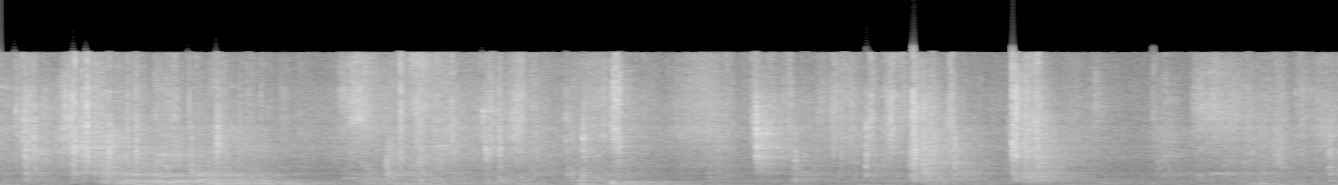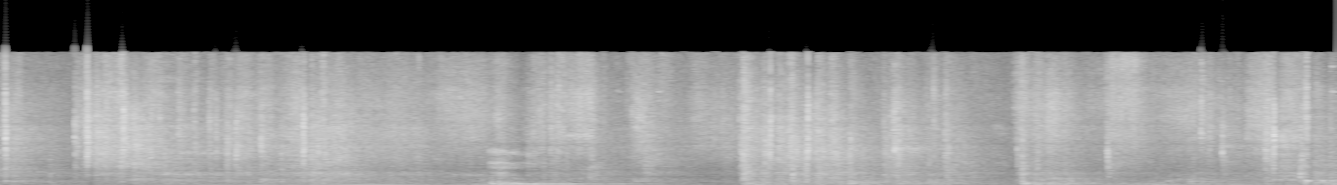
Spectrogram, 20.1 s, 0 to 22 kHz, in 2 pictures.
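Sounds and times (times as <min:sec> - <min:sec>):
paper rustling: 0:00.0 - 0:13.4, 0:14.2 - 0:20.0.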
